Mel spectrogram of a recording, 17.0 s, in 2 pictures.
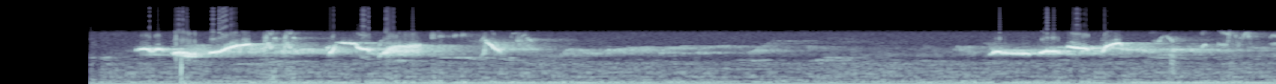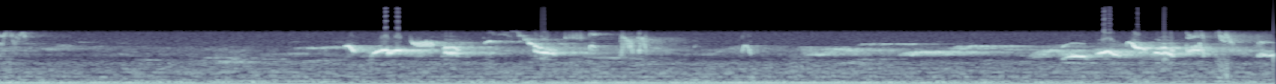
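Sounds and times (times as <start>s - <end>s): songbird singing: 0.6s - 17.0s.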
